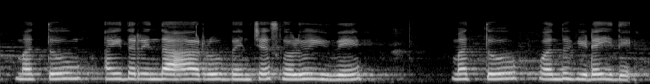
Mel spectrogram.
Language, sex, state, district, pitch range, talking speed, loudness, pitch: Kannada, female, Karnataka, Bidar, 235-250 Hz, 90 wpm, -15 LUFS, 245 Hz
